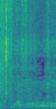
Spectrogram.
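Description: Pigeons cooing softly in a short burst of low, throaty murmurs from a newly bought pair of fancy pigeons, a female Andalusian and a male of mosaic colour, with no talk.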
